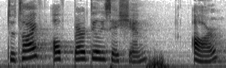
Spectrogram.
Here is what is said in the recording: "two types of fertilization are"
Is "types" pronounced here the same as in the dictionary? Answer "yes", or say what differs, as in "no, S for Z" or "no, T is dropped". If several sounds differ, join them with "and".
no, S is dropped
